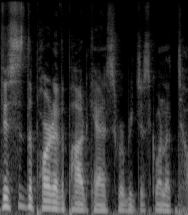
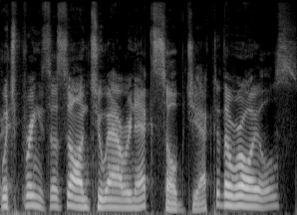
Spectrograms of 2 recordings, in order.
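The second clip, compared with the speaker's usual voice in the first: mock announcer segue; 5 semitones higher, 6 dB louder, much slower than usual.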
